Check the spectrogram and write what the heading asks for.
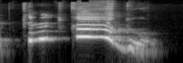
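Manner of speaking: normal talking voice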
